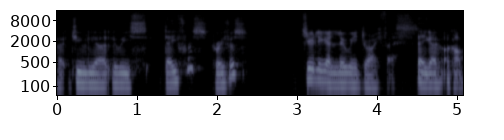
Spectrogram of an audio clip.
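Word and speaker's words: Louis-Dreyfus: Julia Louie Drifus. There you go. I can't pronounce things.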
